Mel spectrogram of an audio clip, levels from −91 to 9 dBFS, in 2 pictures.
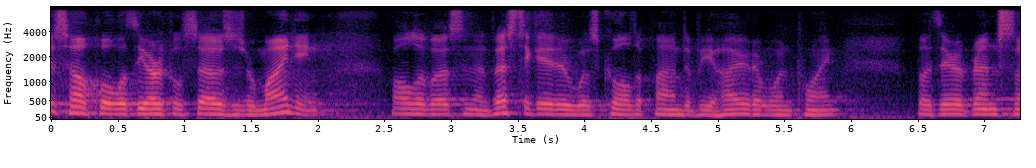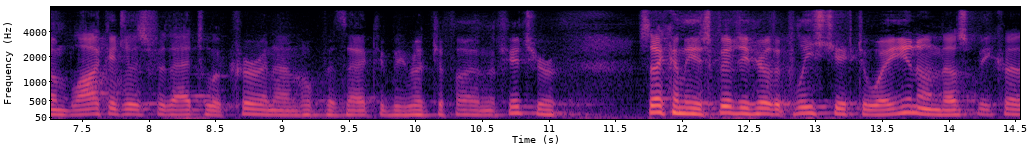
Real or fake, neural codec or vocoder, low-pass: fake; codec, 16 kHz, 1 kbps, X-Codec, HuBERT features, trained on balanced general audio; 7.2 kHz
